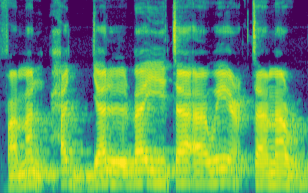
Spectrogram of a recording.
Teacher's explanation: ada nun sukun bertemu ha, maka kita bacanya dengan jelas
